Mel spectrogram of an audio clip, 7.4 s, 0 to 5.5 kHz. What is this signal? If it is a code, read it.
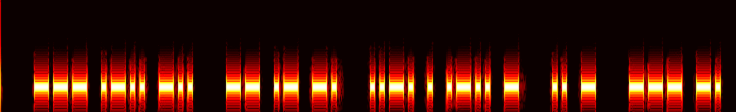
Morse code, heard as a keyed tone, about 25 wpm, 600 Hz. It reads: OLD MAN FELT IT ON
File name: the old man and the sea part 1 25wpm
